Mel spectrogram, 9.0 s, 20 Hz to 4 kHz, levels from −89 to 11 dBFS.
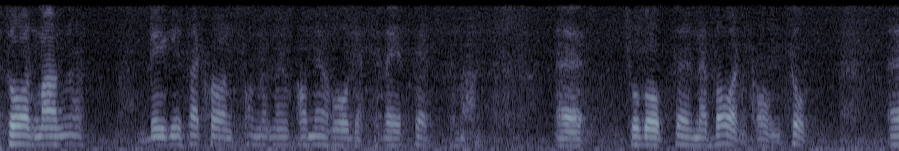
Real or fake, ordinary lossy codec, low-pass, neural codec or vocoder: fake; AAC, 24 kbps; 3.6 kHz; codec, 16 kHz, 1.1 kbps, Voila-Tokenizer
